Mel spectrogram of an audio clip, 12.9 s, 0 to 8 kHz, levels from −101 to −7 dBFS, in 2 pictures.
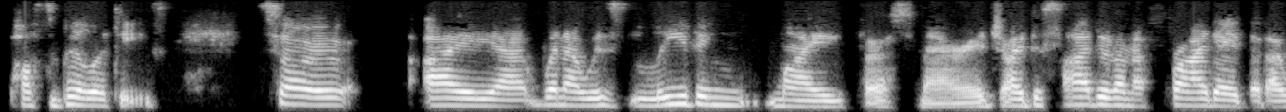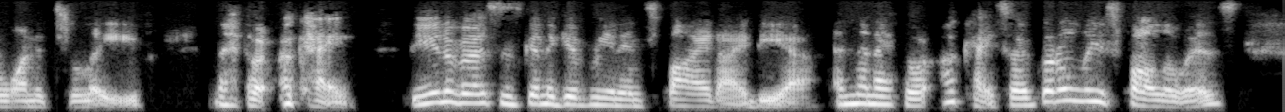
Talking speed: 215 wpm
